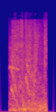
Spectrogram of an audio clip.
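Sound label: lightsaber deflect sound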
